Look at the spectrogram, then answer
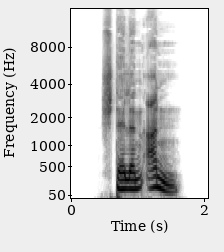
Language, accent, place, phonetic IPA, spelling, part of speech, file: German, Germany, Berlin, [ˌʃtɛlən ˈan], stellen an, verb, De-stellen an.ogg
- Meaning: inflection of anstellen: 1. first/third-person plural present 2. first/third-person plural subjunctive I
